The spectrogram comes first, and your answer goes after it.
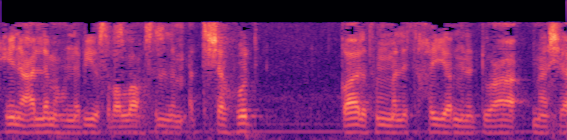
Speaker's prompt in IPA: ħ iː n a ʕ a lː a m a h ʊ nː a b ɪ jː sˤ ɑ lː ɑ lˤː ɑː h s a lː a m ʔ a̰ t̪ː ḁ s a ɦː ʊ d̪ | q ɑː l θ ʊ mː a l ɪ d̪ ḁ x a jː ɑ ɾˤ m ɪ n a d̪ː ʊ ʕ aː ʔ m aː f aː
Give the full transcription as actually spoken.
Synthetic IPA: ħ iː n a ʕ a lː a m a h ʊ nː a b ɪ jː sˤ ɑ lː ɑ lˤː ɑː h s a lː a m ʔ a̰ t̪ː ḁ ʃ a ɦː ʊ d̪ | q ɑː l θ ʊ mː a l ɪ t̪ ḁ x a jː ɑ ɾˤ m ɪ n a d̪ː ʊ ʕ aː ʔ m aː ʃ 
